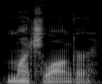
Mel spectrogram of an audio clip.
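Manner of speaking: ordinary delivery, nothing marked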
